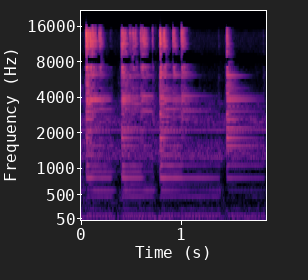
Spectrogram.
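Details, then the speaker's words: Les Paul bass after adding neck relief (about .012) to cure back buzz between fretted note and nut, action lowered again, 13th fret: five plucked notes ring clean and sustain evenly, no buzz; appears fixed. "okay so it appears this back Buzz was pretty well fixed"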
